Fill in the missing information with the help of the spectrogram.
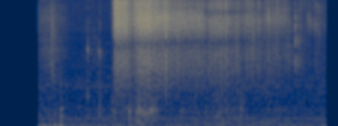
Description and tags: A Sound effect of a cigarette that is being put out in a tiny amount of water for that sizzling effect.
